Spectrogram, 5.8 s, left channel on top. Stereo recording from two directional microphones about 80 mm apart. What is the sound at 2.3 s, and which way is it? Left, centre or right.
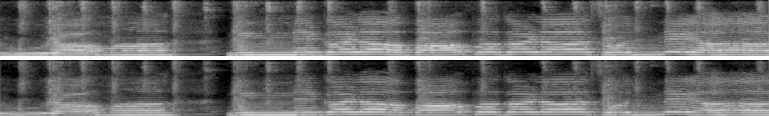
Child singing, centre.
